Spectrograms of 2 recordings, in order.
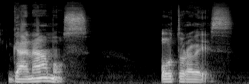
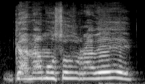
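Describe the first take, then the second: First: Said in the usual way. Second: High, loud victory cheer; celebrating. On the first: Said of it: "Emphasis or context here is celebrating". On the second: Shown as a demonstration. Teacher acting out a repeated victory, celebrating loudly. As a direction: cheer it out like a winning fan. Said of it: "celebrating a repeated victory".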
